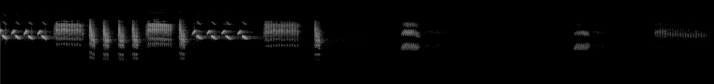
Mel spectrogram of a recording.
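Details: Sedge warbler, a wetland species, singing: a fast, chattering run of harsh churrs, trills and sharp repeated notes for about three seconds, then a few isolated call notes.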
